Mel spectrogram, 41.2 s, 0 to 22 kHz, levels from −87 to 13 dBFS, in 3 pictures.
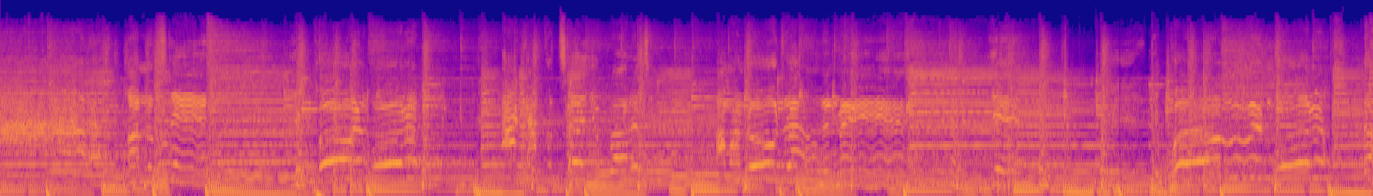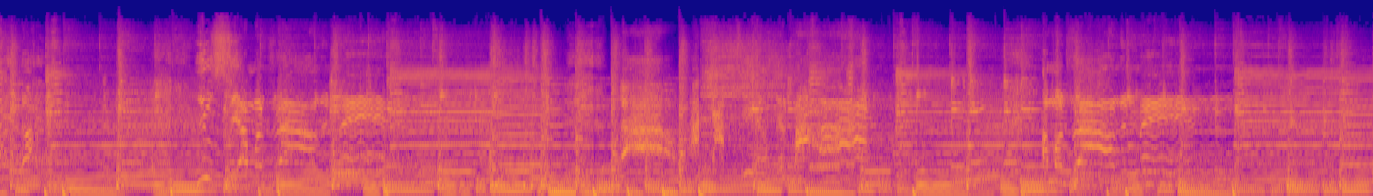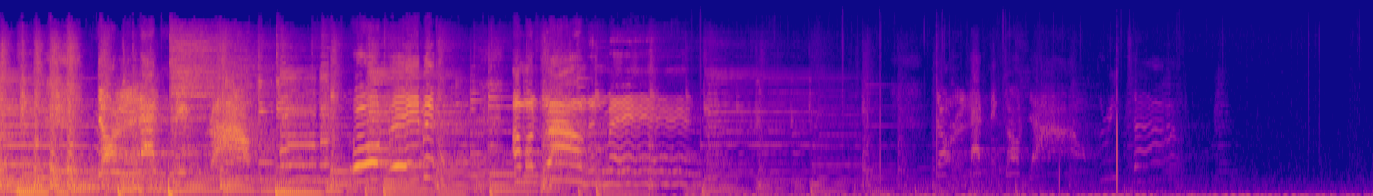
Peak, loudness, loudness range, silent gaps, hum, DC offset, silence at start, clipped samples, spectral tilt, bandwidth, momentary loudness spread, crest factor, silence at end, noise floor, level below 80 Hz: -2 dBFS; -14 LUFS; 4 LU; none; none; under 0.1%; 0 s; under 0.1%; -3.5 dB/octave; 16.5 kHz; 6 LU; 14 dB; 1.25 s; -49 dBFS; -32 dBFS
